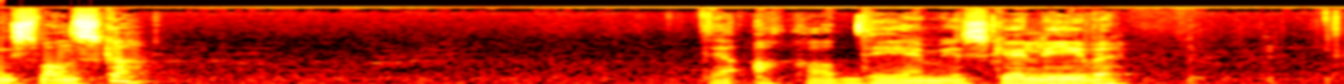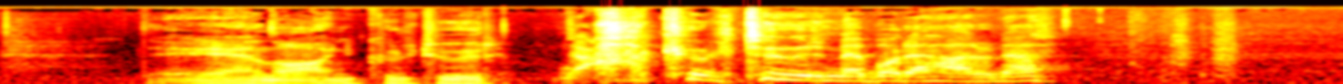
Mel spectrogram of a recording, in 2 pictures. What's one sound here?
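A middle-aged man speaks calmly and persuasively, close by.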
